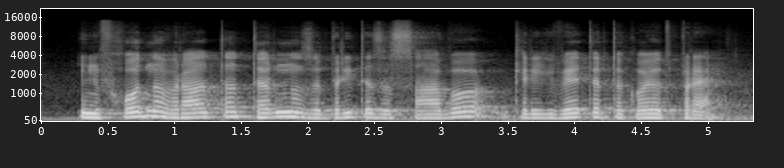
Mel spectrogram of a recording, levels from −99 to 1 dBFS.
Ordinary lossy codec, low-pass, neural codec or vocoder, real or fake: none; 14.4 kHz; autoencoder, 48 kHz, 128 numbers a frame, DAC-VAE, trained on Japanese speech; fake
